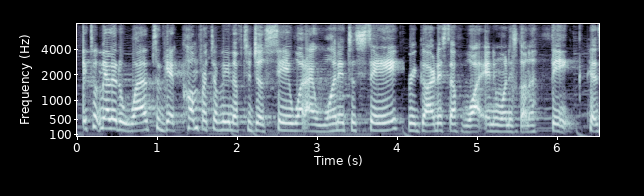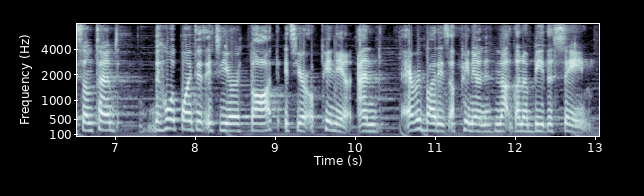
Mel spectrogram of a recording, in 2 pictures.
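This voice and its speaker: A woman, a charge nurse speaking in a personal interview in a soft-spoken, reflective, encouraging way. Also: mid-range voice, steady tone, fairly quick. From Jamaica. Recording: soft music underneath.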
